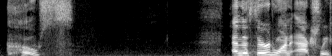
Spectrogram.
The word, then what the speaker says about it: cos: The second one is called cos, not cos, cos.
